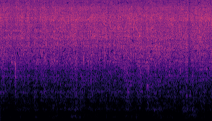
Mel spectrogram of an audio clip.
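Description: Flour-coated chicken pieces deep-frying in hot oil in a pan, a steady bubbling sizzle.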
